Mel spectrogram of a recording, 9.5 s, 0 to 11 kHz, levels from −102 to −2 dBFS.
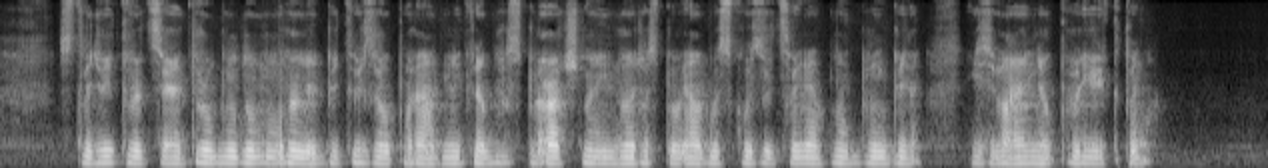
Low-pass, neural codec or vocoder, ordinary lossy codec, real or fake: none; autoencoder, 22.05 kHz, a latent of 192 numbers a frame, VITS, trained on one speaker; none; fake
